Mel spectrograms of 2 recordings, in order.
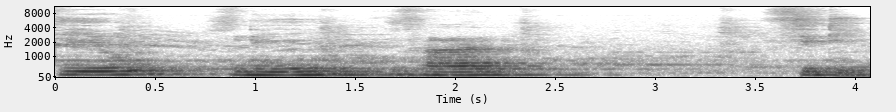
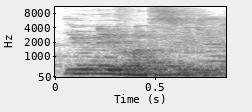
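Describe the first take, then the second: First: Very slow university, "iu... ni... var... siti"; split into syllables. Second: Said in the usual way. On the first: Shown as a demonstration. Teacher asking students to count, university syllable by syllable. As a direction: stretch each beat of university with long pauses. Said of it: "তাহলে কয়টা?". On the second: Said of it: "কয়টা syllable".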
